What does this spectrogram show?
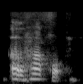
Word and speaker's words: Alhaqah: Alhaqah. Iya iya Alhaqah gitu bacanya.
